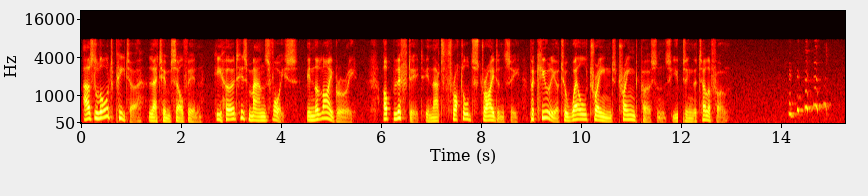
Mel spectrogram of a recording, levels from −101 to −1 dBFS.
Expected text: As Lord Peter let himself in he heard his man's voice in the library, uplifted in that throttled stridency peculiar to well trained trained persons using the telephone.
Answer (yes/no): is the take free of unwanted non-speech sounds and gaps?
no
